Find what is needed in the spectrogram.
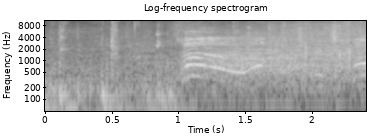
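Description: Badminton doubles rally in a large hall: sharp racket hits on the shuttlecock and players' footwork on the court in the first half second as the rally ends, then a high-pitched sound that slides down in pitch about a second in.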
